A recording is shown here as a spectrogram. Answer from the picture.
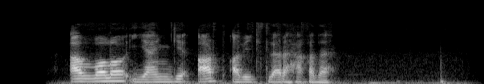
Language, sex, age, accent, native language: Uzbek, male, 18-24, Samarqand, Uzbek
